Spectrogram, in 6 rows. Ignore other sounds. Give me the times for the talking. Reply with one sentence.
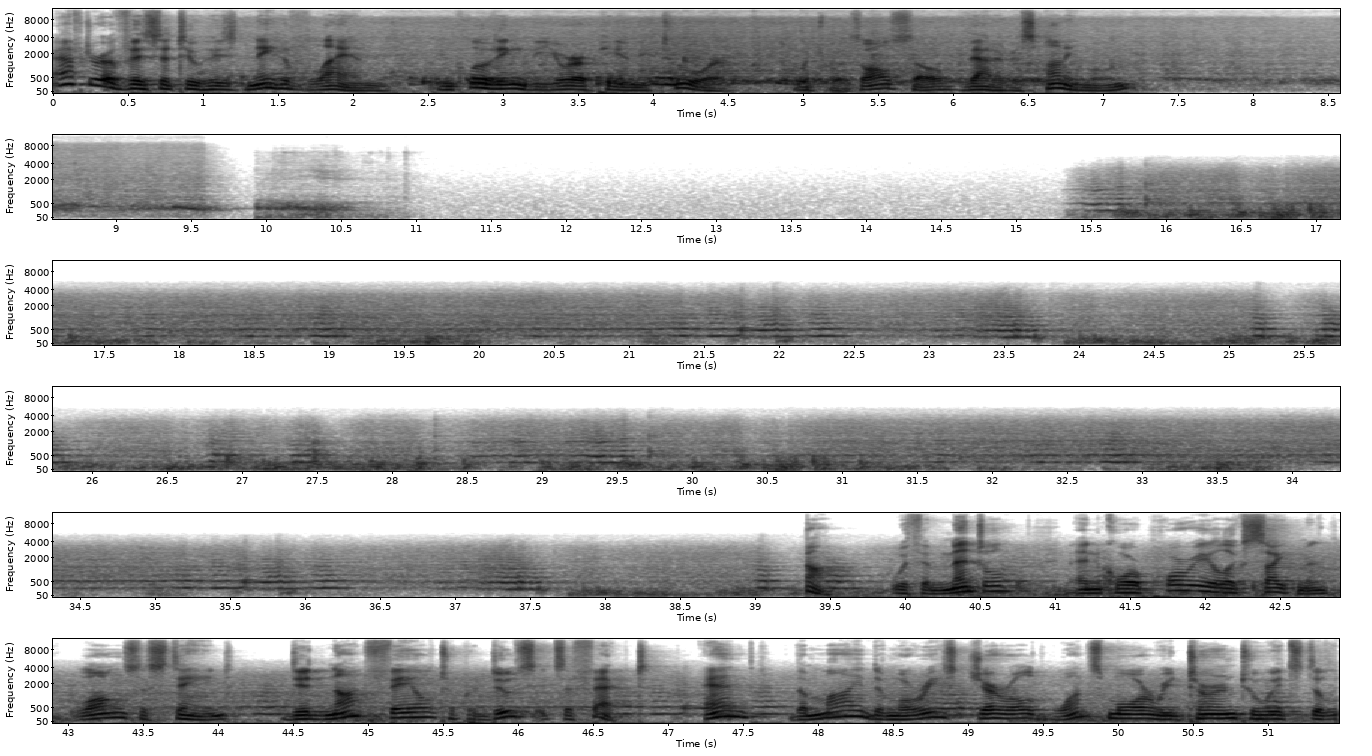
You can hear the talking from 0.0 to 7.2 s and from 39.4 to 51.4 s.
